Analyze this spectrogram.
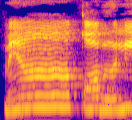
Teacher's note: میم ساکن کے بعد قاف حروف اخفا میں سے ہے غنہ کر کے پڑھیں گے اور غنہ کرنے کے بعد قاف کو موٹا پڑھنا ہے کیونکہ قاف حروف مستعلیہ میں سے ہے. اس کے بعد با ہمارے پاس قلقلہ میں سے ہے تو جب ہم ادا کریں گے ہمارے مخرج میں جنبش سی ہوگی یعنی ہمیں اپنی آواز واپس لوٹتی ہوئی سنائی دے گی.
